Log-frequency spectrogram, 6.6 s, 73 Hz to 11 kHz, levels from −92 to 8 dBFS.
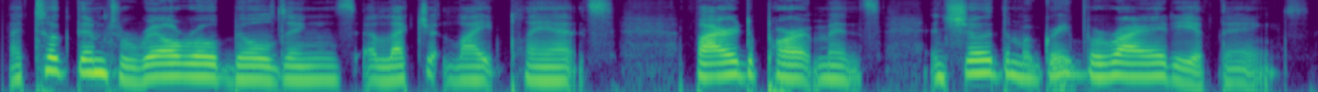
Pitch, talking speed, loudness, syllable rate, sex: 165 Hz, 175 wpm, -18 LUFS, 4.8 syllables/s, female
